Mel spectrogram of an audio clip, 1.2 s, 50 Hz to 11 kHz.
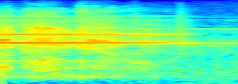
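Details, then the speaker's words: Tube radio tuned to 770 AM: a high, steady squeal over the station sound that fades away is interference picked up by a tube, which may need a tube shield. "Okay, now the radio is still on at the moment, and you can hear that squeal. Okay, we want to eliminate that squeal."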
